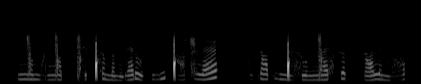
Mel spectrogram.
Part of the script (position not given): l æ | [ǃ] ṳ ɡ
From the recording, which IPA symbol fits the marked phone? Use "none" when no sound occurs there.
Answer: k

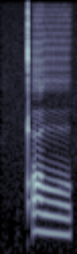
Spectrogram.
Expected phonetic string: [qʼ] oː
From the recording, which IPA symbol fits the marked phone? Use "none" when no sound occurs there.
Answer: qʼ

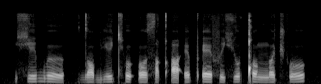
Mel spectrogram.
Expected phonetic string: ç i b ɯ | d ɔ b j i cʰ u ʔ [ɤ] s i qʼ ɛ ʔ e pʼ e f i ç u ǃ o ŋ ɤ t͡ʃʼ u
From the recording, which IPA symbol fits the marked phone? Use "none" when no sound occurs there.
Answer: o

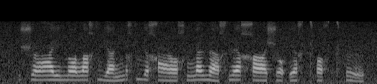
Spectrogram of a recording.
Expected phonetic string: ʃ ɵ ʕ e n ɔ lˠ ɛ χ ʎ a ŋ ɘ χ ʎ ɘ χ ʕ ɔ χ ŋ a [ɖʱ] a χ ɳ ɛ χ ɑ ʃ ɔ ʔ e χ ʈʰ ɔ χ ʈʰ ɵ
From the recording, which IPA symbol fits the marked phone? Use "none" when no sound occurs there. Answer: ɳ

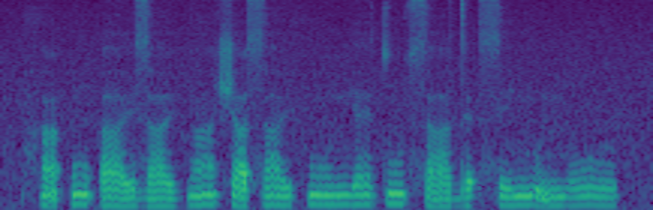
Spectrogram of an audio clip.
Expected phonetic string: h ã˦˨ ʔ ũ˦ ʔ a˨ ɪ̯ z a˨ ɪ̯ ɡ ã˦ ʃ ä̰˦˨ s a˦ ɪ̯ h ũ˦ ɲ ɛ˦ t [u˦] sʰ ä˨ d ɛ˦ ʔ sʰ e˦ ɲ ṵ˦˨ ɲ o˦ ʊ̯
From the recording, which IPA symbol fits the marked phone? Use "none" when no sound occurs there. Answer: ũ˦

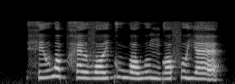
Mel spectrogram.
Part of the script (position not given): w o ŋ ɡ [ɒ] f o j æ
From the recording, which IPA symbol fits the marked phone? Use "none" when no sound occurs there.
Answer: ɒ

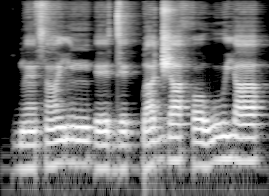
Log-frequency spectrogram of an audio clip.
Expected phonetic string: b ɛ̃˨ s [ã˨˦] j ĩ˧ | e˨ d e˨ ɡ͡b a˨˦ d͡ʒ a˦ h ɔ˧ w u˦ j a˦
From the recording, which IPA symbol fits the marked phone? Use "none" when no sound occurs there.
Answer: ã˨˦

